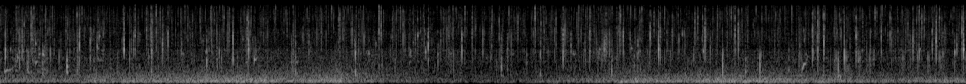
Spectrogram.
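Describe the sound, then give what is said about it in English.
Underwater sound of a busy, healthy coral reef at Vanua Levu, Fiji, recorded in 1995, with about 15 or 16 different types of fish: a dense, continuous crackle of sharp snaps and pops over a low, murmuring rumble of fish noises, steady throughout with no voices. “This is what the healthy reef sounded like. Bernie estimates there were about 15 or 16 different types of fish.”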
